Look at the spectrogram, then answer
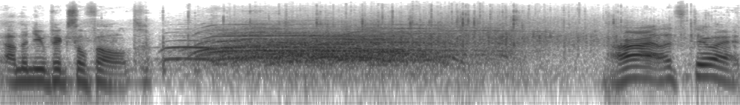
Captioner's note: applause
